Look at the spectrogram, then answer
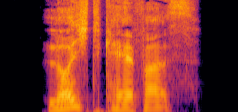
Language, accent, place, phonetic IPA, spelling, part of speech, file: German, Germany, Berlin, [ˈlɔɪ̯çtˌkɛːfɐs], Leuchtkäfers, noun, De-Leuchtkäfers.ogg
- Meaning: genitive singular of Leuchtkäfer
